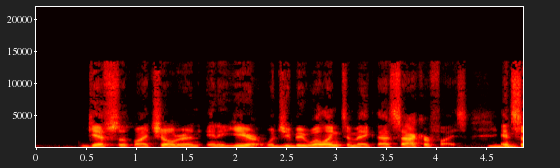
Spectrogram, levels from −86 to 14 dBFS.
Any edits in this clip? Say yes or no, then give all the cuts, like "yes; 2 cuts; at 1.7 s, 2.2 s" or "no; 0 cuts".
no; 0 cuts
